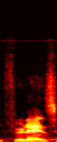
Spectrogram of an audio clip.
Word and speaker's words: Firenze: Am I pronouncing that right, Firenze? – That's right. Firenze, it's our premium brand, where we're using this brand to serve the U.S.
